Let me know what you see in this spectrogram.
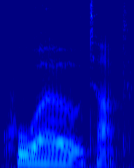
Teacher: the lips are very almost closed very rounded almost almost closed and then we open up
